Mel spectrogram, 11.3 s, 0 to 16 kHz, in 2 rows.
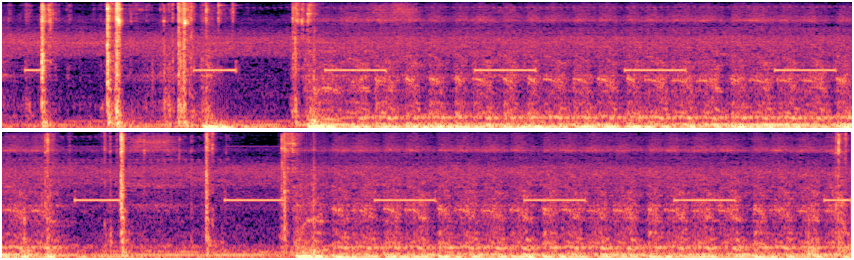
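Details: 1992 Acura Integra, converted from automatic to manual, with new distributor and starter, sat over five years after overheating: starter cranks in two long bursts with a chime, never fires; owner suspects no fuel pump, not hearing it.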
